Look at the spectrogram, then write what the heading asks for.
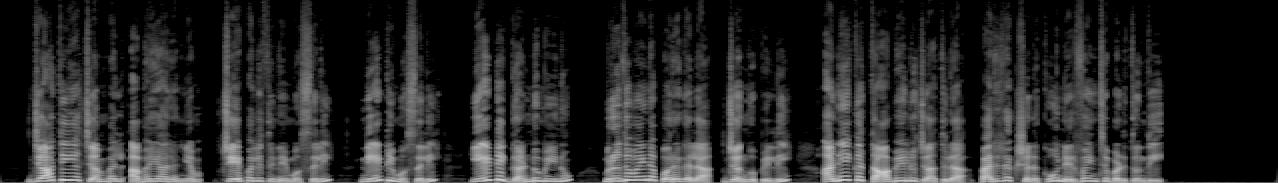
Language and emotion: Telugu, neutral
